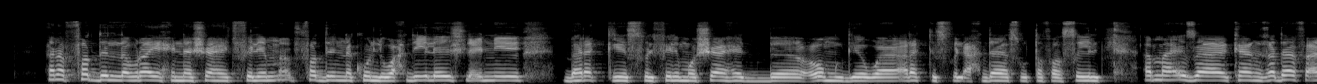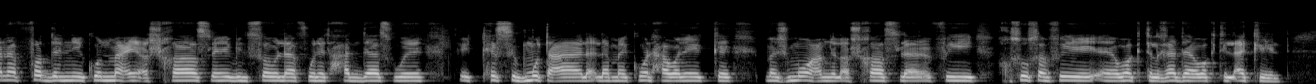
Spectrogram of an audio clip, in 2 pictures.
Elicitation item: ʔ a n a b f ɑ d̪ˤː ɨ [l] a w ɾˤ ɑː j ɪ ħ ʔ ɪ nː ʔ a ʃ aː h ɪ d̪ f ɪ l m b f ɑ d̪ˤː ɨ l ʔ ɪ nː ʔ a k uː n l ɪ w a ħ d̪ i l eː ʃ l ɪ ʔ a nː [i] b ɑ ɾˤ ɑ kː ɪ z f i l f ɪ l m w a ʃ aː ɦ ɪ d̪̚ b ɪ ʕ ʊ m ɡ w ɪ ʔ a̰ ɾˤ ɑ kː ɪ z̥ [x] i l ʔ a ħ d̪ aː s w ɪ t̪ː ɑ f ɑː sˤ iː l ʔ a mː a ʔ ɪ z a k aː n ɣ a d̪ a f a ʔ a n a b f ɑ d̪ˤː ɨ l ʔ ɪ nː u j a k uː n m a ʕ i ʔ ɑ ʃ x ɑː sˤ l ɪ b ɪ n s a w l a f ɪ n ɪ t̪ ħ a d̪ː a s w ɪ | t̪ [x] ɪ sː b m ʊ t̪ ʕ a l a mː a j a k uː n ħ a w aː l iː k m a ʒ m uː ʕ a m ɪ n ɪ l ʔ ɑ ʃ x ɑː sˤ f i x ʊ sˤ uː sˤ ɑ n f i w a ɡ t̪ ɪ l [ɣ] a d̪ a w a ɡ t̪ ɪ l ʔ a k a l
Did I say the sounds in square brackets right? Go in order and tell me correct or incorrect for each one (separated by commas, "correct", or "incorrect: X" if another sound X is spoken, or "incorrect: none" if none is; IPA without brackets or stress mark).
incorrect: lː, correct, incorrect: f, incorrect: ħ, correct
